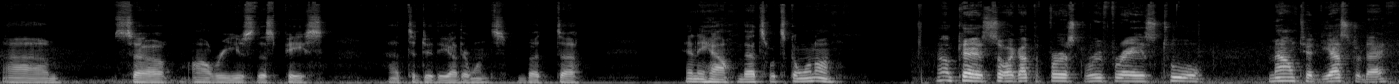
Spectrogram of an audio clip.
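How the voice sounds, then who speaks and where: A man with a somewhat breathy voice speaks very slowly, with long, frequent pauses. His pitch swings very widely, and the recording is very clean with a silent background. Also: medium pitch for a man. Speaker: DIY bus converter. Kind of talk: casual tutorial vlog. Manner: hesitant with many fillers.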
